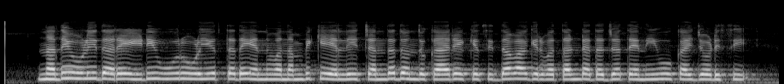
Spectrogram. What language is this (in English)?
Kannada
